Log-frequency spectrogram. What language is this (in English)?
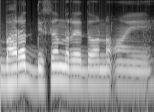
Santali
